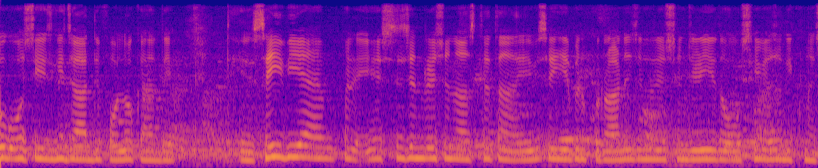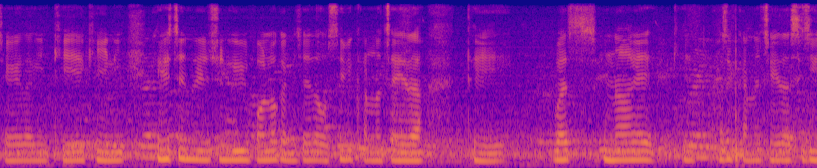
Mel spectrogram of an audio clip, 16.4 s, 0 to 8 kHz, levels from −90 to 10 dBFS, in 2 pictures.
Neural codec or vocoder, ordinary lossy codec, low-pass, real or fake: none; none; 7.2 kHz; real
